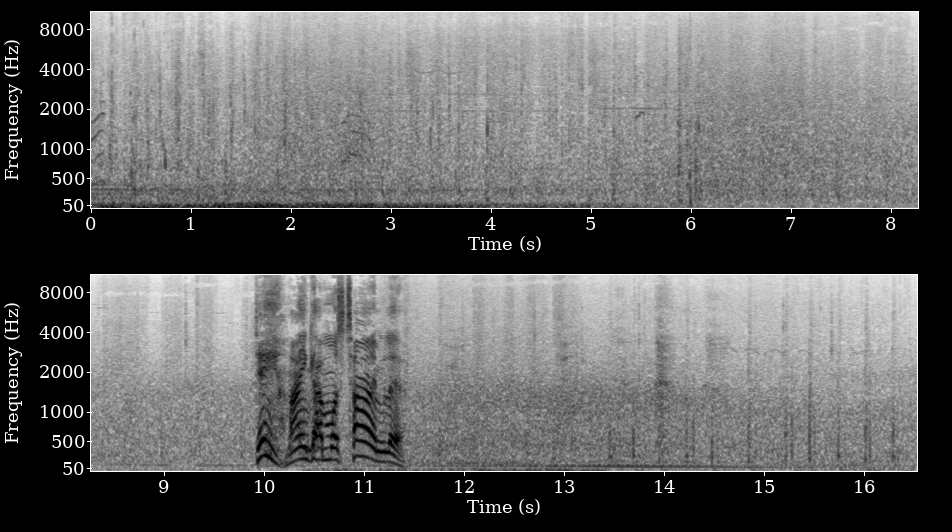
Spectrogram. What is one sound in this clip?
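Footsteps run across sand and grass.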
